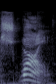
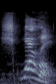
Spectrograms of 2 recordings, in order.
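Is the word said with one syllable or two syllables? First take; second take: one syllable; two syllables. First: The word is squeezed into one syllable. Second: The word is said with two syllables. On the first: The speaker calls it wrong. "You're saying it like squirrel" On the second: The speaker calls it right. "It's not one syllable. It's two"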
